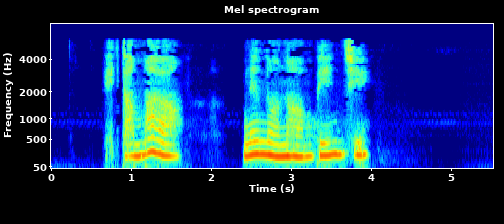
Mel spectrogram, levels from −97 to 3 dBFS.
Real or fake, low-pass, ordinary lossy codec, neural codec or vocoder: fake; 7.2 kHz; MP3, 24 kbps; codec, 16 kHz in and 24 kHz out, 0.6 kbps, FocalCodec, streaming, 4096 codes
